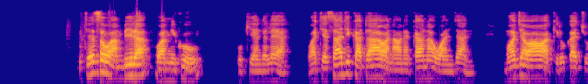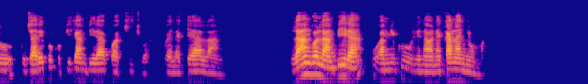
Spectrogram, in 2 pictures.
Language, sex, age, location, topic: Swahili, male, 50+, Nairobi, education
